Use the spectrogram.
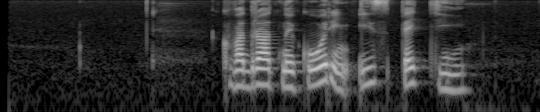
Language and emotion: Russian, neutral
